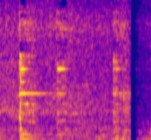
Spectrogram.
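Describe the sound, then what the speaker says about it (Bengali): Pointed gourd (potol) pieces fry in oil in a kadai with a steady close sizzle, broken by a few brief stirring scrapes and clinks, with no talk. "পটলটাকে আমি ভালো করে ভেজে নেব"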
